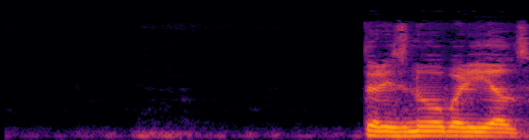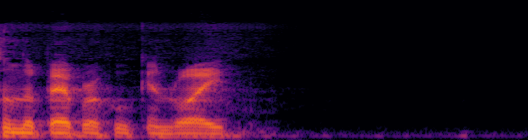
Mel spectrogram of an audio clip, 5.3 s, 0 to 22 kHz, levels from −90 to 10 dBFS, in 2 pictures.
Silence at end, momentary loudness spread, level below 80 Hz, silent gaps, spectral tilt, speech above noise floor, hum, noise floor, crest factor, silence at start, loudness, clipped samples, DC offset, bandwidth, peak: 1.5 s; 16 LU; -58 dBFS; none; -6.5 dB/octave; 53 dB; none; -68 dBFS; 18 dB; 1.85 s; -16 LUFS; under 0.1%; under 0.1%; 11.5 kHz; -2 dBFS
